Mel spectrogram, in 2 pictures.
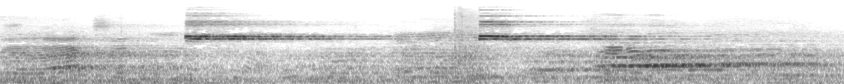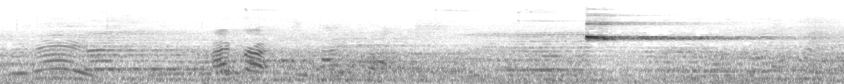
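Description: A referee blows short, sharp whistle blasts.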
